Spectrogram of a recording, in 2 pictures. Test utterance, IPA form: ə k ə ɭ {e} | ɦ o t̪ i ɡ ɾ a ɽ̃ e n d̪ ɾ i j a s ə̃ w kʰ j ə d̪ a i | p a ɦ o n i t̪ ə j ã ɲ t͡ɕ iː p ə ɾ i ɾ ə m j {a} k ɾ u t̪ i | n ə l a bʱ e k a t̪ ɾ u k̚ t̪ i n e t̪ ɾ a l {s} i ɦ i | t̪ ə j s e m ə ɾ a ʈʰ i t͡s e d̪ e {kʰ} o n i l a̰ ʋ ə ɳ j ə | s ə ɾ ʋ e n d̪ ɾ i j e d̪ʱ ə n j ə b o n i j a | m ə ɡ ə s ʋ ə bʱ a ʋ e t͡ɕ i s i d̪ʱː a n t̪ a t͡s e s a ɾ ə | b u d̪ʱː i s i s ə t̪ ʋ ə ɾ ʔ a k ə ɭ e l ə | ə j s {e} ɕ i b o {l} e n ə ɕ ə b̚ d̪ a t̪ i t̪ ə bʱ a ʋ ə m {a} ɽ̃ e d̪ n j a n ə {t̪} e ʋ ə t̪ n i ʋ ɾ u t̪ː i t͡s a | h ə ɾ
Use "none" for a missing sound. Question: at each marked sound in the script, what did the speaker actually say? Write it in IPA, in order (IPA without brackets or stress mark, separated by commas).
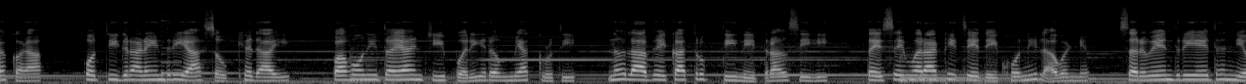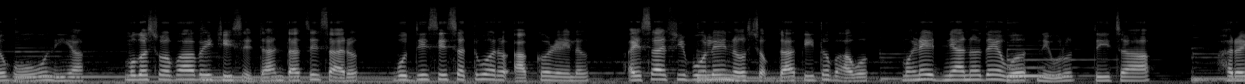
a, a, s, kʰ, a, l, ə, d̪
